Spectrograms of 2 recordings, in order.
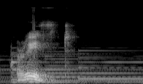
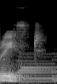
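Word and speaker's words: wrist: रिस्ट, यहाँ पे W आपने साइलेंट रखना है और ये कहलाता है रिस्ट, कलाई, रिस्ट।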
